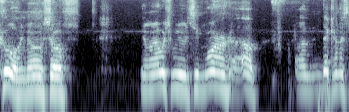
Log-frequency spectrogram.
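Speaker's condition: Cerebral palsy; cerebral palsy from birth, uses wheelchair for mobility

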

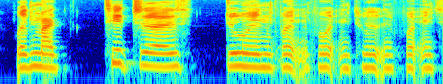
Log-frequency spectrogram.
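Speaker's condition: Down syndrome; extra 21st chromosome, present from conception; 15 years old

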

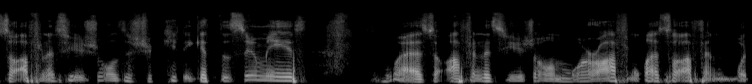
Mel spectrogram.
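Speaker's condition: Spinocerebellar ataxia; no definitive treatment

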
